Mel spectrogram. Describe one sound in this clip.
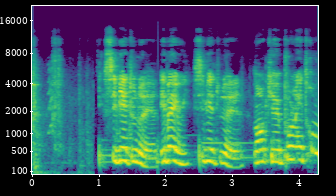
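A teenage boy talks to the listener close by with animation.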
